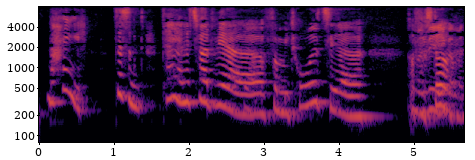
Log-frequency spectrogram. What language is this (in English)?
Danish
